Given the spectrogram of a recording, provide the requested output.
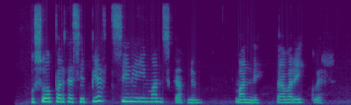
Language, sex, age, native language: Icelandic, female, 30-39, Icelandic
